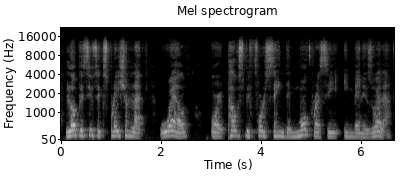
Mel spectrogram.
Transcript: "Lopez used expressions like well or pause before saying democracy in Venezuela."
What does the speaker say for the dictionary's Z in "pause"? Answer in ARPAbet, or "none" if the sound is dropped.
S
